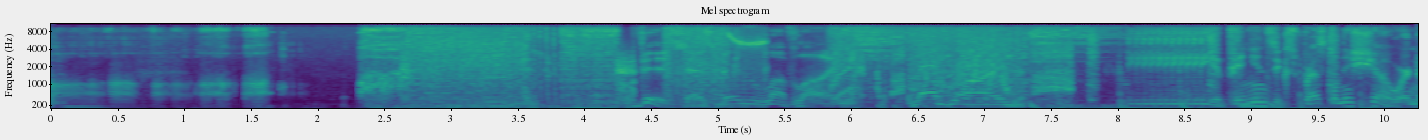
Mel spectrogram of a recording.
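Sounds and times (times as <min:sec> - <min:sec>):
man imitating a dying man's last gasp with his voice: 0:00.0 - 0:03.0
speech: 0:04.4 - 0:10.2.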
